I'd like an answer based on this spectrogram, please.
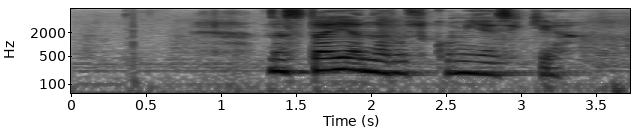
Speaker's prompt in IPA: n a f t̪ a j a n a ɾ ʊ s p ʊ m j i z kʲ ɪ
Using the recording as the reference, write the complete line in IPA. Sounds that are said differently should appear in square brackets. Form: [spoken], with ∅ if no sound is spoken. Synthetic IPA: n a [s] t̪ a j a n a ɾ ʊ s [k] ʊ m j [a] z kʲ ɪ

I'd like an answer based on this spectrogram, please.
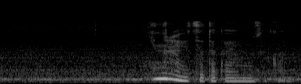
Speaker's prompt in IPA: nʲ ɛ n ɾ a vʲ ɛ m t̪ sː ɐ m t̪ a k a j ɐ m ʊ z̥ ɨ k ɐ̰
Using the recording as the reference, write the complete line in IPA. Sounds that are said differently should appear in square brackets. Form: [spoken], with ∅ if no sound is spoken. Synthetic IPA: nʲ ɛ n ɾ a vʲ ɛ [∅] t̪ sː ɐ [∅] t̪ a k a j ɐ m [u] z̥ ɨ k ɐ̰

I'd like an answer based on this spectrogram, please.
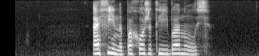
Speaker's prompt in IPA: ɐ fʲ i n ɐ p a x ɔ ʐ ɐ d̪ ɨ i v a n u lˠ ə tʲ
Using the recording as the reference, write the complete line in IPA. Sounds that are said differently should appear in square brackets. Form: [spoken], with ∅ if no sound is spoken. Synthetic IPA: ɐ fʲ i n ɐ p a x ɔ ʐ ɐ [t̪] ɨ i [b] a n u lˠ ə [sʲ]

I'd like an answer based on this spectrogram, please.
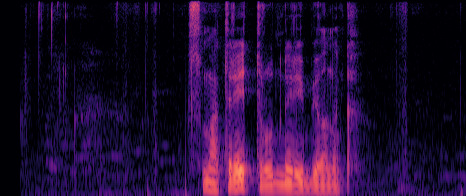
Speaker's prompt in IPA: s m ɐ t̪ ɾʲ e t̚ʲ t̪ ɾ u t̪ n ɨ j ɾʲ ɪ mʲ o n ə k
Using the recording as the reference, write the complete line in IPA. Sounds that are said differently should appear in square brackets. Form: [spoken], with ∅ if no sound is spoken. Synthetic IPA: s m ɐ t̪ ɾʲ e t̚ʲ t̪ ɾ u [d̪] n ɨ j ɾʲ ɪ [bʲ] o n ə k

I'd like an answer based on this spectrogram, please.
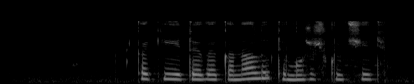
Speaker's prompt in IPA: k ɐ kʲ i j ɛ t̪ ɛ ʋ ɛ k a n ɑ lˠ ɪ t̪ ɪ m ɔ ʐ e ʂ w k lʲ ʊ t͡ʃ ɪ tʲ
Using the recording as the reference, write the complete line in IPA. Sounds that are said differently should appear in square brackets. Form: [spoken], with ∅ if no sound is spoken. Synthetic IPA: k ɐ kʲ i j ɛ t̪ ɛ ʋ ɛ k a n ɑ lˠ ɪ t̪ ɪ m ɔ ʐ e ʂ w k lʲ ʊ t͡ʃ ɪ tʲ

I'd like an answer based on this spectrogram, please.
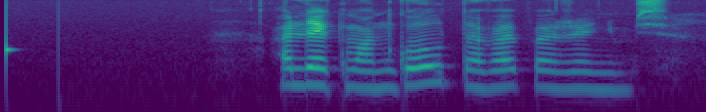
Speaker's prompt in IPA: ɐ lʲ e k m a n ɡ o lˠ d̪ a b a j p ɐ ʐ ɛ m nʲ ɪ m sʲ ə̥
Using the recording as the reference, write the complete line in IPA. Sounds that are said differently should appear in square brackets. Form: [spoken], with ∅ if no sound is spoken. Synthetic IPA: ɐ lʲ e k m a n ɡ o lˠ d̪ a [v] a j p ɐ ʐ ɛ [∅] nʲ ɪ m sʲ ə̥

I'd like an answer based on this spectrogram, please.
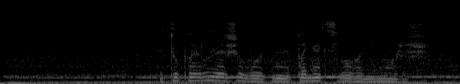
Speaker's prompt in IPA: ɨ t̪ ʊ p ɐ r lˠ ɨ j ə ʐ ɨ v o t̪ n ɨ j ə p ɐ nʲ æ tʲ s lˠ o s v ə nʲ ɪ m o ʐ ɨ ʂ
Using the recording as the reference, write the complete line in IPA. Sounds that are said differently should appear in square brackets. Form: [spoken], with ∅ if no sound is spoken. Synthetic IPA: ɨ t̪ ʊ p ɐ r lˠ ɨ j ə ʐ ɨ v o t̪ n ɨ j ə p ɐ nʲ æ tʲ s lˠ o [∅] v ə nʲ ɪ m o ʐ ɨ ʂ

